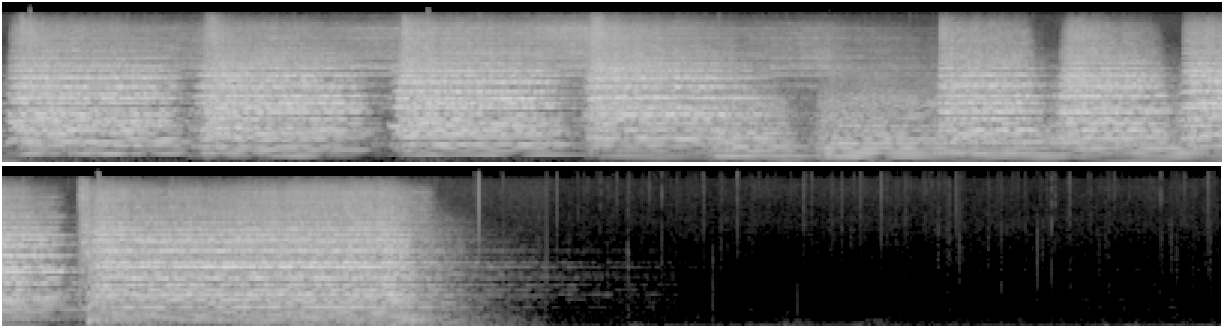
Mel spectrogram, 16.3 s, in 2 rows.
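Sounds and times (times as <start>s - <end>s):
antiphonal fanfare: 0.0s - 11.7s.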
